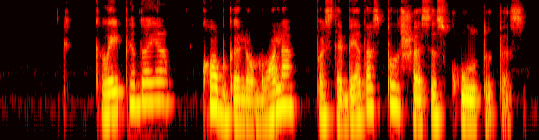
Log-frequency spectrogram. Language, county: Lithuanian, Vilnius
